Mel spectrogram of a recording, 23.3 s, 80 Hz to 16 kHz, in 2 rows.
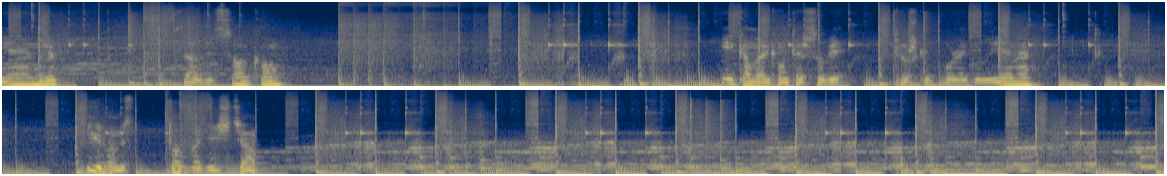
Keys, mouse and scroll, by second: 2.1 click, 13.3 click, 15.0 click, 16.8 scroll down 1, 16.9 middle click, 19.0 click, 19.4 click, 20.2 click, 21.4 click, 22.5 click, 23.0 click.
